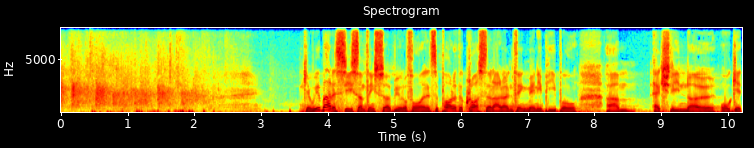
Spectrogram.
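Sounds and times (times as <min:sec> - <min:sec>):
crowd applauding: 0:00.0 - 0:02.7
speech: 0:03.7 - 0:10.2.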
